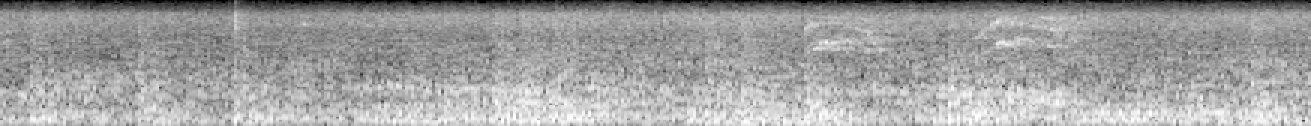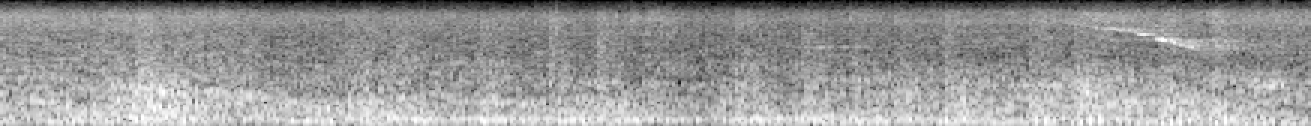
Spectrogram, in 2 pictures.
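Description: Outdoor background noise: a steady low rumble with a faint hum, and a few short, high chirps falling in pitch about four to five seconds in.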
